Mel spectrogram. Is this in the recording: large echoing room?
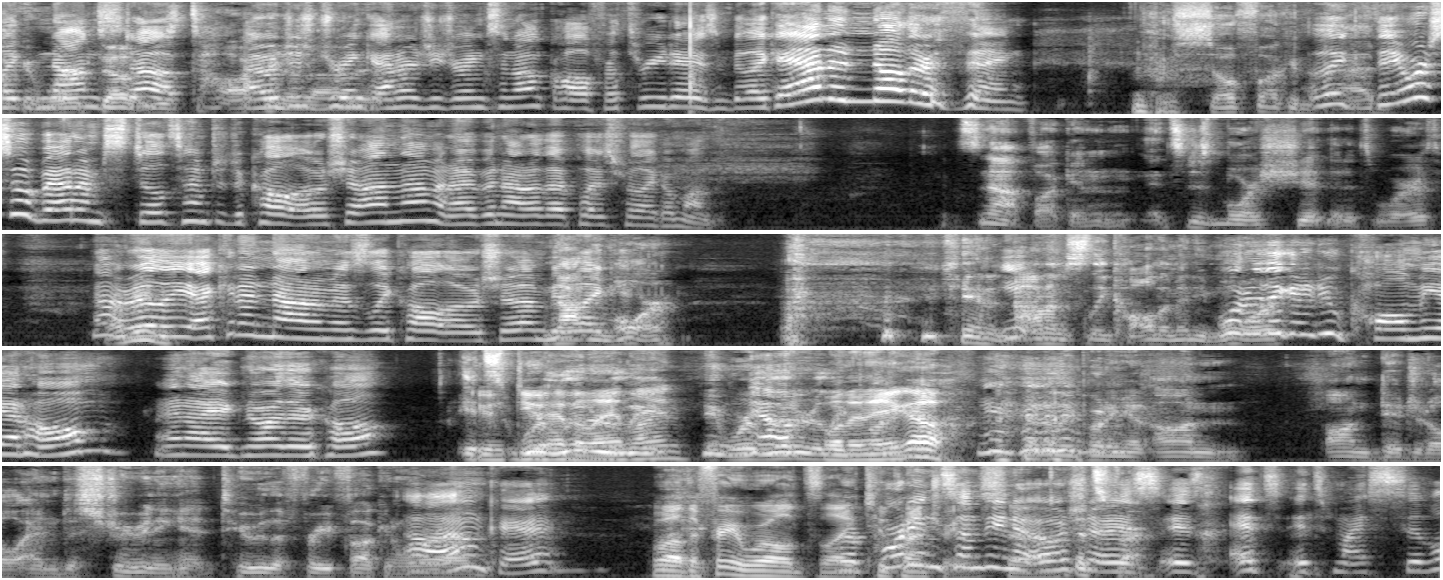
no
